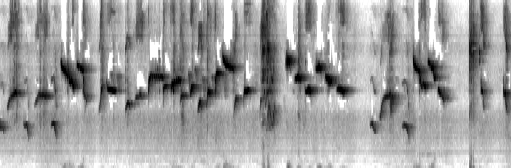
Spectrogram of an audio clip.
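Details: Continuous, varied White-throated flycatcher singing. It is made of clear high whistles, quick slurred phrases and sweet notes strung together with only brief breaks, plus a few faint knocks. It is described as rivalling other songbirds.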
